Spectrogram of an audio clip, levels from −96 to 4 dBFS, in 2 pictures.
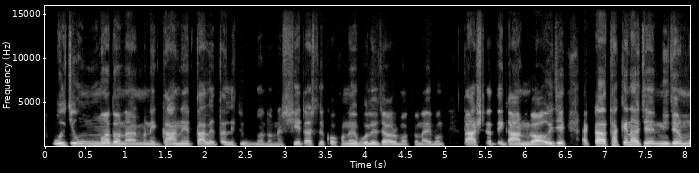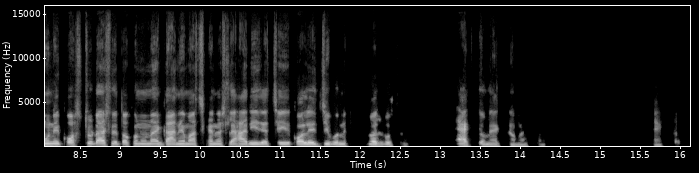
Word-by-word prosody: ওই 185 - +7
যে, 190 - +3
উন্মাদনা 180 -4 +1 0.2
মানে 145 0 -3 0.2
গানের 145 +1 0
তালে, 135 +1 +2
তালে 135 -1 -2
যে, - - -6
উন্মাদনা। 125 -3 -13
সেটা 160 -1 -3
আসলে 160 +1 -7
কখনোই 155 +3 -2
ভুলে 145 -1 +2
যাওয়ার 135 -1 +2
মতো 130 - -14
না 130 - -7
এবং 130 +2 -8 0.3
তার 150 0 +4
সাথে 145 -1 -5
গান 135 0 +4
গাওয়া। 130 -1 +5
ঐ - - +3
যে, 200 - +9 0.3
একটা 195 - +6 0.2
থাকে 210 +2 +2
না? 215 - +4
যে, 185 - +6 0.2
নিজের 170 0 +3
মনে 165 0 +2
কষ্টটা 170 0 0
আসলে 165 0 -5
তখন 155 +1 -3
মনে 150 0 -3
হয় 155 - -1
গানের 145 +2 +1
মাঝখানে 145 +1 -3
আসলে 145 - -2
হারিয়ে 140 0 +1
যাচ্ছে 140 0 -4 0.2
কলেজ 145 0 +5
জীবনে 140 -1 0 0.3
১০ 140 -1 +4
বছর 130 -7 -8 0.8
একদম, 140 - -8
একদম, 105 0 -15
একদম। 100 0 -28 1.4
একদম। 100 - -26
145 Hz, 175 wpm, -25 LUFS, 135-160 Hz, 1.4 s, যে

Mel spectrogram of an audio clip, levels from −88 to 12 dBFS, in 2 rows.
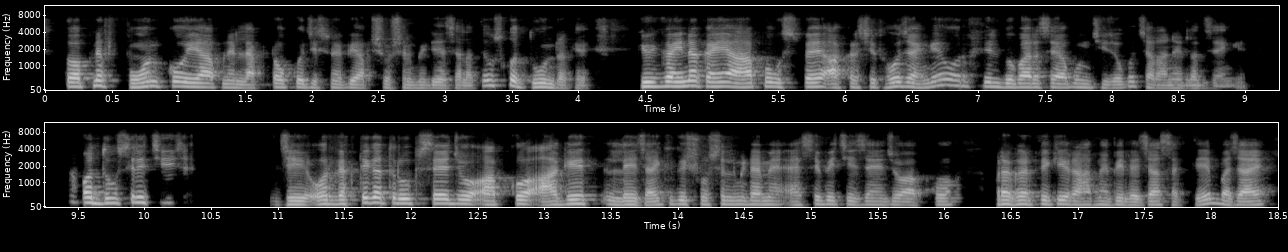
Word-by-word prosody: तो 175 - +5
अपने 170 +5 +4
फ़ोन 190 -3 0
को 185 -1 +3
या 160 -1 +4
अपने 145 -2 -3
लैपटॉप 130 +4 -2
को 145 - +1
जिसमें 130 0 -7
भी 135 - -1
आप 120 -1 -3
सोशल 125 -1 -8
मीडिया 115 0 -5
चलाते 110 - -7
हैं - - +1
उसको 210 -1 0
दूर 155 -7 -1
रखें। - - -9
क्योंकि 485 - -1
कहीं 180 -1 +7
न 200 +1 +6
कहीं 175 -1 +5
आप 155 -1 +5
उसपे 160 -1 0
आकर्षित 150 -2 -1
हो 170 +3 +2
जाएँगे 165 0 -1
और 215 -3 -3
फिर 175 -3 -2
दोबारा 150 -1 +2
से 145 +1 -3
आप 140 0 +1
उन 145 -2 -5
चीज़ों 125 -1 -7
को 185 - -6
चलाने 115 -9 -7
लग 110 0 -8
जाएँगे। 100 -2 -15 0.6
और 210 - +9
दूसरी 190 +4 +1
चीज़ 200 -2 -8 0.7
जी, 135 +2 +1
और 155 +4 +2
व्यक्तिगत 195 +6 +3
रूप 180 -1 +4
से 175 0 +6
जो 165 -1 +3
आपको 135 +2 +2
आगे 150 +4 +3 0.2
ले 135 -1 0
जाए 125 0 -1
क्योंकि 150 +3 -4
सोशल 145 0 -5
मीडिया 140 -1 -1
में 140 -1 -4
ऐसी 125 +4 -6
भी 150 0 -3
चीज़ें 135 -2 -6
हैं 130 - -6
जो 130 0 -4
आपको 125 +2 -4 0.3
प्रगति 150 -1 +1
की 155 +1 0
राह 130 -2 -2
में 135 -1 -6
भी 135 - -3
ले 120 -1 -2
जा 130 +3 -1
सकती 130 0 -9
है 165 - +1
बजाए 130 -3 +1
150 Hz, 230 wpm, -20 LUFS, 130-170 Hz, 0.7 s, और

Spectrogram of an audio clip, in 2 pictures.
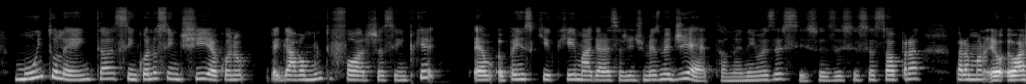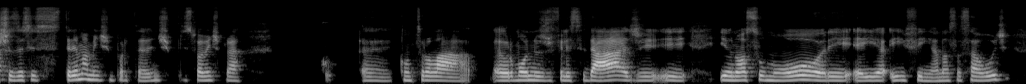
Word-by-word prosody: Muito 305 +9 +3
lenta, 235 0 0
assim, 260 -3 -2
quando 240 +2 +1
eu 275 - 0
sentia, 255 -2 +1
quando 220 +1 -2
eu 220 0 -6 0.2
pegava 215 0 +2
muito 255 +6 -2
forte, 205 -4 0
assim, 200 0 -5
porque, 315 +10 -3 0.3
eh, 210 - +7
eu 210 -2 +2
penso 235 +3 -1
que 235 -2 -2
o - - -18
que 225 0 -4
emagrece 205 -2 +1
a - - -4
gente 200 +1 -5
mesmo 215 +3 -1
é 240 - +2
dieta, 220 -7 0
não 180 - -5
é - - -5
nem 190 +1 -2
o - - -2
exercício. 240 -2 -5
O - - -3
exercício 195 +3 -8
é - - -2
só 215 +1 +2
pra 250 +4 -1 0.3
pra 230 -1 +3
man 225 0 +1
eu 200 +1 +10
acho 215 0 +4
o - - -3
exercício 195 +1 -4
extremamente 210 -1 -1
importante 190 -1 -8
principalmente 195 -1 -5
pra 180 -2 -5 1.2
con - - -8
eh, 170 -2 -10
controlar 190 -3 0 0.2
hormônios 185 +1 +2
de 180 - -8
felicidade 185 +1 +3
e 185 -1 -5 0.3
e 205 - +2
o - - +2
nosso 195 +2 0
humor 190 0 +3
e 185 0 -2
e 180 +1 0 0.2
enfim 185 -3 -6
a 160 - -5
nossa 175 +2 -6
saúde, 195 +6 -2
205 Hz, 180 wpm, -23 LUFS, 190-225 Hz, 1.2 s, eu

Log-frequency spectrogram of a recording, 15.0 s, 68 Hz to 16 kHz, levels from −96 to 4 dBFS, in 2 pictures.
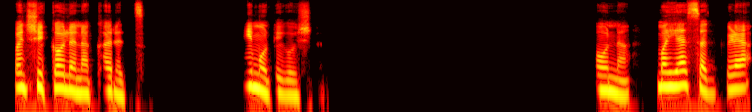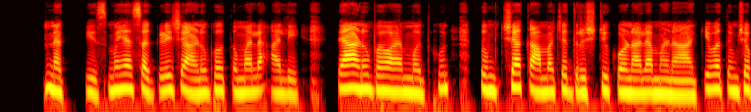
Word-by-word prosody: पण 230 0 +5
शिकवलं 220 -4 +4
ना 175 - +1
खरंच. 175 -7 -3 1.0
ही 245 - +6
मोठी 185 -5 +1
गोष्ट. 150 - -4 2.9
हो 200 - +2
ना. 170 -5 0 0.3
मग 240 - +6
ह्या 245 +1 +6
सगळ्या 205 +1 +3 0.5
नक्कीच, 185 -4 -3
मग 195 - -1
ह्या 215 0 +2
सगळे 195 0 -1
जे 210 - -1
अनुभव 175 +1 0
तुम्हाला 180 +1 -2
आले 170 -1 -4 0.2
त्या 220 - +3
अनुभवामधून 195 -2 0 0.3
तुमच्या 205 +3 +2
कामाच्या 185 +2 0
दृष्टिकोनाला 180 -1 0
म्हणा 165 -2 +1
किंवा 215 0 -2
तुमच्या 200 +1 -1
190 Hz, 110 wpm, -26 LUFS, 175-210 Hz, 2.9 s, ही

